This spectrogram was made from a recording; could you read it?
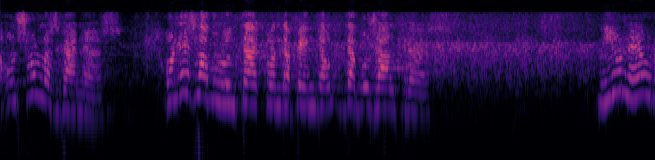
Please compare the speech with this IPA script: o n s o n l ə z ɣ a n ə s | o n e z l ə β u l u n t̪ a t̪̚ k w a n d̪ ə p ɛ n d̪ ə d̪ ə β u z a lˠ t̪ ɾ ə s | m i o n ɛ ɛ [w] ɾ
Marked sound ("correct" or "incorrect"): correct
